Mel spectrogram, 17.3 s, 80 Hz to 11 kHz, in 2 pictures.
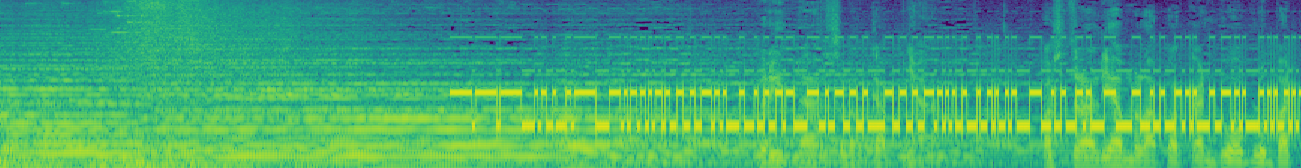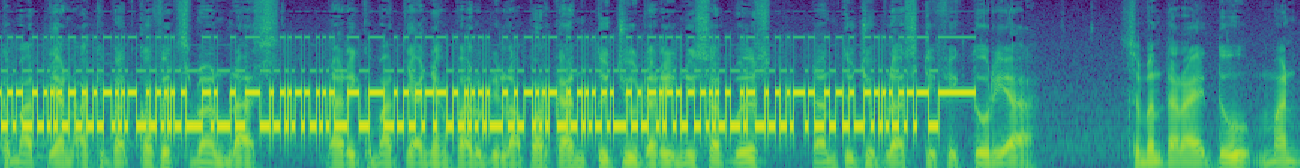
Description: RTTY (45.45 baud, 850 Hz shift), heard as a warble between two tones, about 1320 Hz centre. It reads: OFFICE POLITICS DO NOT NECESSARILY STEM FROM PURELY SELFISH GAINS.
